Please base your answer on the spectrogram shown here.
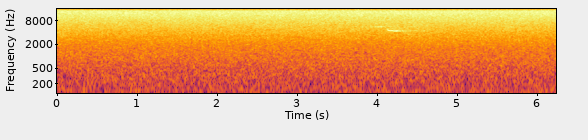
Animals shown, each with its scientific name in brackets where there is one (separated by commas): Black-throated Green Warbler (Setophaga virens)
